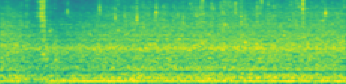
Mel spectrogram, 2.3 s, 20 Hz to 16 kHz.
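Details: Philco Noiseless 6800 BTU window air conditioner from the 60s–70s, fan switched to high before compressor start: steady even low hum with smooth airy rush, no rattles or scraping; fan runs cleanly on high.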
